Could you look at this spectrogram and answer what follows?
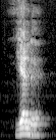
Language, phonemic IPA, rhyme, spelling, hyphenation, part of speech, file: Dutch, /ˈjɛ.lə/, -ɛlə, Jelle, Jel‧le, proper noun, Nl-Jelle.ogg
- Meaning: 1. a male given name 2. a surname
